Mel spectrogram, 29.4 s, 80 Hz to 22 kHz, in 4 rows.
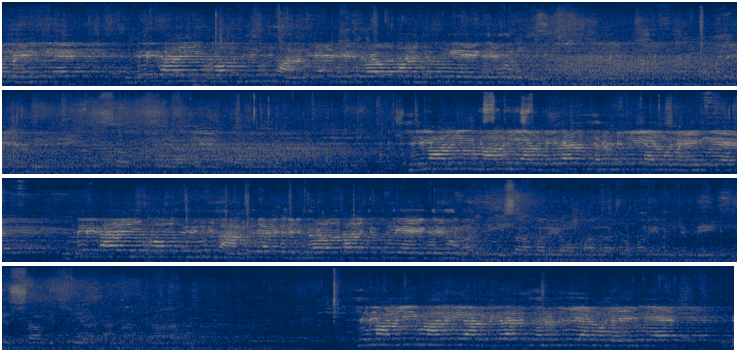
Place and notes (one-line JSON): {"title": "Misraħ ir-Repubblika, Żejtun, Malta - prayer and procession in the streets", "date": "2017-04-07 18:20:00", "description": "The devotion towards the Passion of Jesus Christ has strong roots in Malta. When the Knights of St. John came to the Maltese Islands in 1530, they brought with them relics of the Passion, which helped to foster this devotion among the people.\nStreet procession, prayer amplified from inside the church, footsteps\n(SD702, DPA4060)", "latitude": "35.86", "longitude": "14.53", "altitude": "56", "timezone": "Europe/Malta"}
